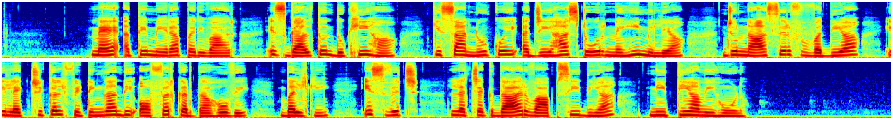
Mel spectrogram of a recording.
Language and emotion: Punjabi, sad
